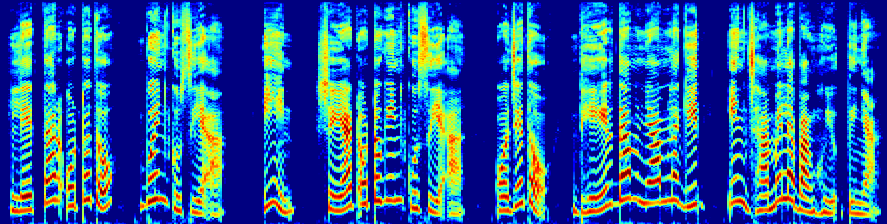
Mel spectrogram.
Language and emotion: Santali, happy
